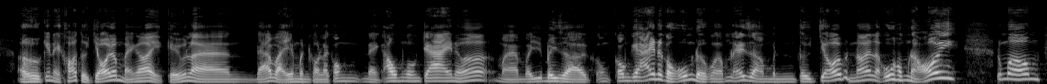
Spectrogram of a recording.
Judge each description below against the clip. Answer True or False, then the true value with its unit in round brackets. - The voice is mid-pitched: True (150 Hz)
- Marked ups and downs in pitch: True (6.6 semitones)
